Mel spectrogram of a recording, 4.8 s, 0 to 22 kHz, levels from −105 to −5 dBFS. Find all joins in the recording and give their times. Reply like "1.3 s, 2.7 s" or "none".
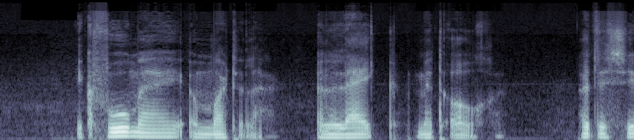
2.3 s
